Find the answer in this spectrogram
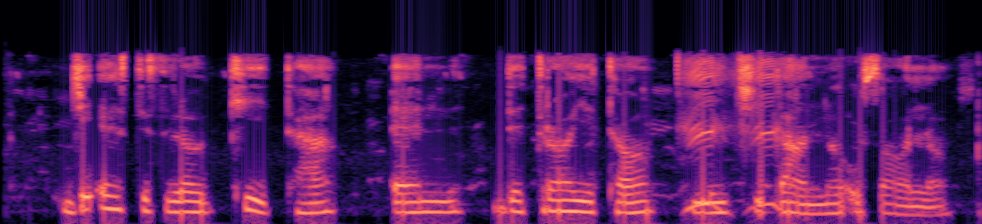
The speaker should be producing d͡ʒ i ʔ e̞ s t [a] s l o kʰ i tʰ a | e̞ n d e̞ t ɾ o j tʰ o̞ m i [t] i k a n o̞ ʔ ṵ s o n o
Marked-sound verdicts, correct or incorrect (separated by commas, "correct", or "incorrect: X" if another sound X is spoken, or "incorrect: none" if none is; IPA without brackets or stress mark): incorrect: i, incorrect: t͡ʃ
